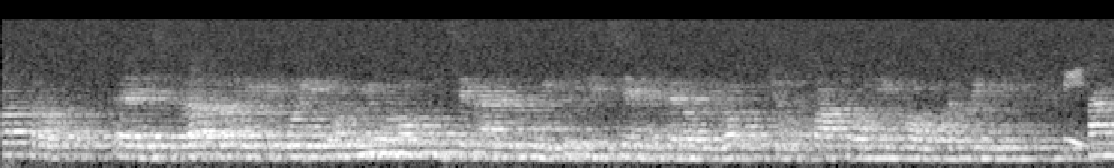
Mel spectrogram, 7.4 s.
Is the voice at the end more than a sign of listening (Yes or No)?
No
